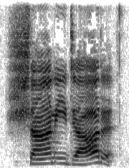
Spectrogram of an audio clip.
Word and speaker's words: Shani Darden: Shani Darden. I felt like I said that wrong, but I didn't.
